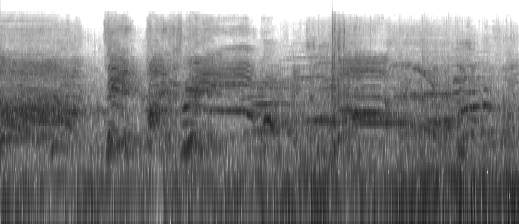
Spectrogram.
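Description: Children yelling karate kiai shouts in unison, with several waves of high, overlapping yells and cheering, over background music.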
